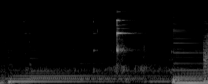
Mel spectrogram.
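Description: A metal spoon clinks once against a ceramic teacup about a second in, with a short high ring. Acoustic guitar music plays underneath.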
